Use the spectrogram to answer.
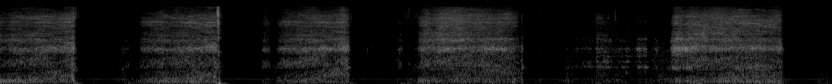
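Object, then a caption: Wooden pen tray. A gloved hand scrapes a small tool along the carved hollow of a solid, light wooden pen tray held upright. Five bright, hissy scraping passes are heard, each lasting under a second, separated by short quiet gaps with faint rustling.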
